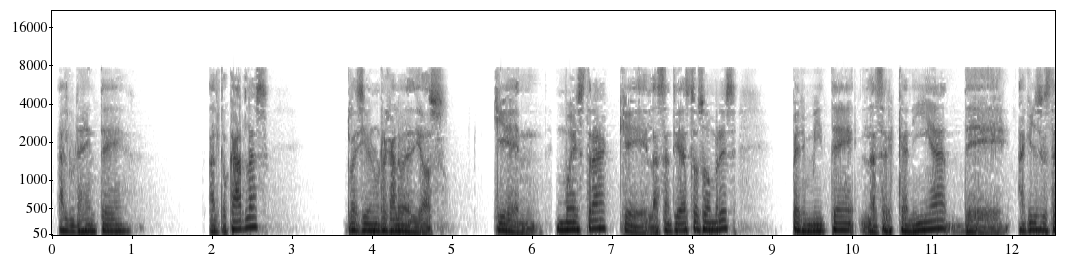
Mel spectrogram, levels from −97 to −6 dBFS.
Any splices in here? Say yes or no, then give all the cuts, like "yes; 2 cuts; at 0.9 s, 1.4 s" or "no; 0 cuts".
yes; 1 cut; at 6.2 s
